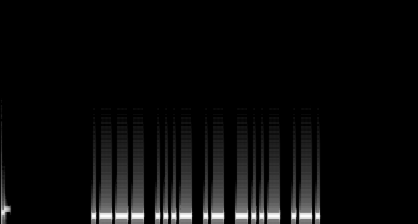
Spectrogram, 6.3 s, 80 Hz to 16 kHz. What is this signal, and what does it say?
Morse code, heard as a keyed tone, about 20 wpm, 700 Hz. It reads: JVAXR
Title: Code Groups - 5 Letter:Numbers - 20wpm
